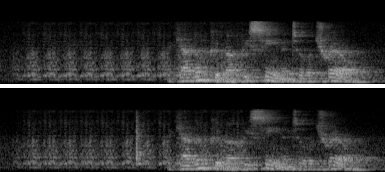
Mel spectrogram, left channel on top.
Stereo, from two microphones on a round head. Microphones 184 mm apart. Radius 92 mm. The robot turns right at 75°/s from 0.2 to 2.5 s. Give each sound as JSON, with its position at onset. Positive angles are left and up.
{"t": 1.7, "sound": "a man speaking", "azimuth_deg": -10, "distance_m": 2.5}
